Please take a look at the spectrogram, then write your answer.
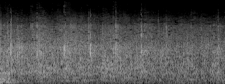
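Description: An audience at a community gathering claps for the event organizers, a dense, even roar of many hands close by, holding steady throughout.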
